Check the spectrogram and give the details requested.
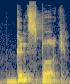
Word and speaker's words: Günzburg: Sadly, that very scenario appears to be playing out on Günzburg. That's how you pronounce that's name, because that's how the town in Germany is pronounced that this planet is placed on.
